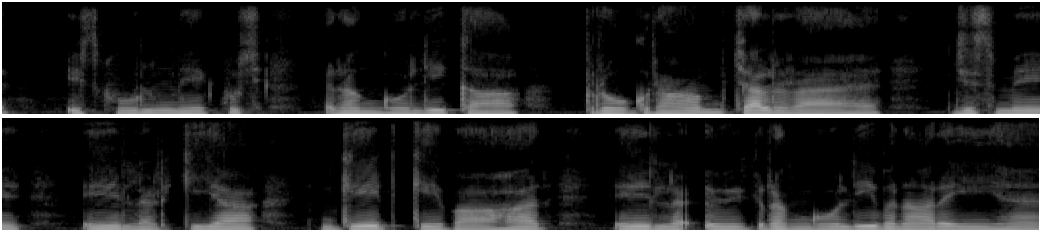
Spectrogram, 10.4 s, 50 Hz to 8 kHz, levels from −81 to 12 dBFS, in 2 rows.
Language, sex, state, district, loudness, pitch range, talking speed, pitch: Hindi, female, Bihar, Jamui, -29 LUFS, 165-185 Hz, 120 wpm, 175 Hz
